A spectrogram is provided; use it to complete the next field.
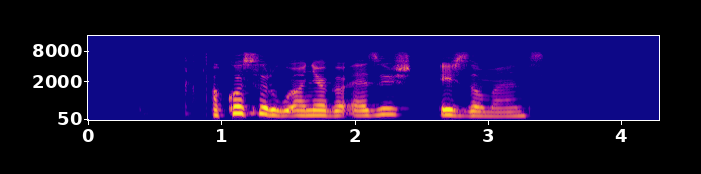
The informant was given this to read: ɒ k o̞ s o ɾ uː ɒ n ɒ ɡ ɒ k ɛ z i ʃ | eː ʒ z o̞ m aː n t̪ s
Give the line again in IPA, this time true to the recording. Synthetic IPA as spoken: ɒ k o̞ s o ɾ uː ɒ ɲ ɒ ɡ ɒ ʔ ɛ z y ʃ | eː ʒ z o̞ m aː n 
